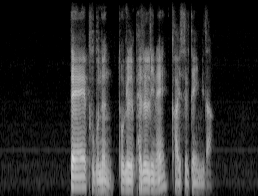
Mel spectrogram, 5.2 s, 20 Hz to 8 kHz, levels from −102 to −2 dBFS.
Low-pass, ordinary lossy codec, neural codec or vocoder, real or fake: 7.2 kHz; Opus, 24 kbps; none; real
